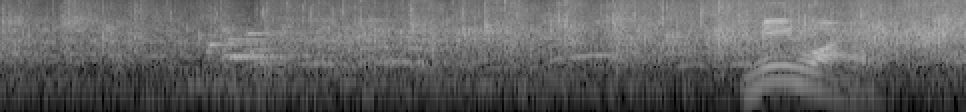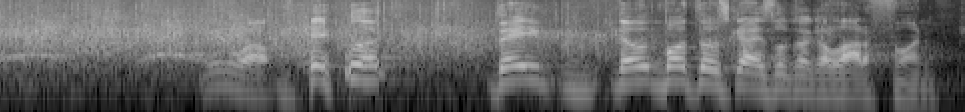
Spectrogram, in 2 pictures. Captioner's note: cheers and applause; laughter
